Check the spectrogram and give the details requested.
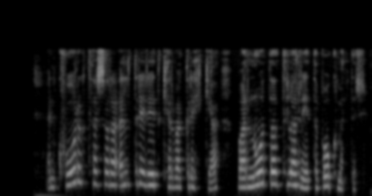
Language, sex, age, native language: Icelandic, female, 40-49, Icelandic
